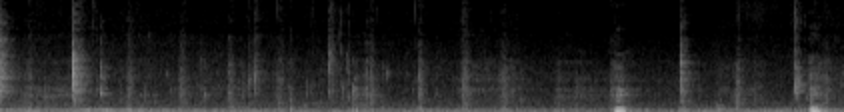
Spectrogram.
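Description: Close-miked chewing and eating, with many small wet mouth clicks and smacks. Two brief, louder sounds come about six and eight seconds in.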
